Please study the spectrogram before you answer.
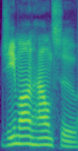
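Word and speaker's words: Djimon Hounsou: Jimon Hounsou.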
